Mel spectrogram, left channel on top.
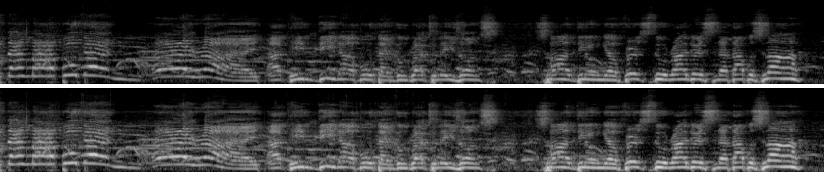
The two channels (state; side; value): quieter; left; 6.9 dB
